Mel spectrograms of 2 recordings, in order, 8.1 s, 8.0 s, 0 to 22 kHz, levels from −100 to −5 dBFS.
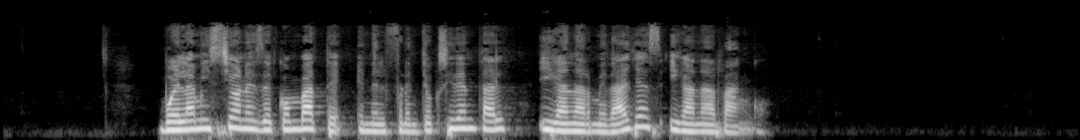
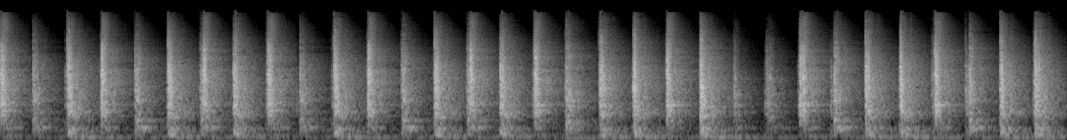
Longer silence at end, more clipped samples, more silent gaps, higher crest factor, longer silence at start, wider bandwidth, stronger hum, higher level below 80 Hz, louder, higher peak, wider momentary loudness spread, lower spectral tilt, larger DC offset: first, 2.35 s vs 0 s; neither; neither; second, 18 dB vs 26 dB; first, 1.2 s vs 0 s; second, 12 kHz vs 16.5 kHz; neither; about the same, -62 dBFS vs -62 dBFS; first, -23 LUFS vs -28 LUFS; about the same, -6 dBFS vs -6 dBFS; about the same, 8 LU vs 9 LU; first, -6.5 dB/octave vs 0 dB/octave; neither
